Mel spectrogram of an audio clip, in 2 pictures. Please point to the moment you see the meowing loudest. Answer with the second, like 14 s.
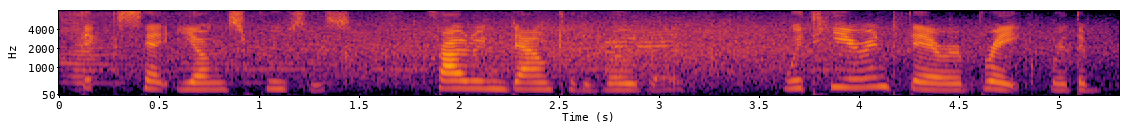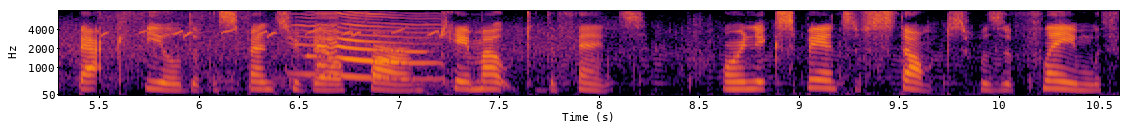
7 s.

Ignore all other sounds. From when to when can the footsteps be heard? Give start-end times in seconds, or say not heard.
not heard.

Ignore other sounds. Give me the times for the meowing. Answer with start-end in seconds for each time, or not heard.
2.6-3.1, 5.5-7.2.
